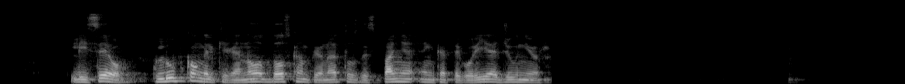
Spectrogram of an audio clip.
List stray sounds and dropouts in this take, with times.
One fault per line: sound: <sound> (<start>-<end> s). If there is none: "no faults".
no faults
